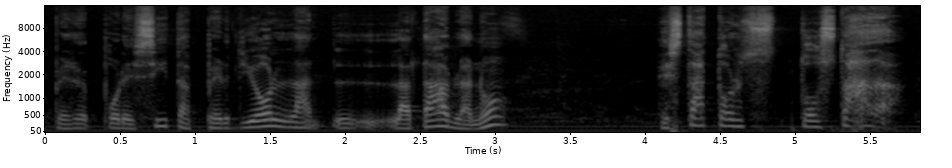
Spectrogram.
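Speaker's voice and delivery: snide muttering at the praying woman; muttered aside. Retold or imitated. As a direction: mutter it so she can't hear. Muttering inner thoughts during prayer.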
